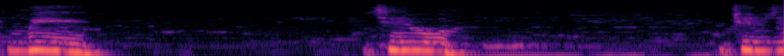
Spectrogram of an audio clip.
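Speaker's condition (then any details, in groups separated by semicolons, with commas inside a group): Cerebral palsy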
